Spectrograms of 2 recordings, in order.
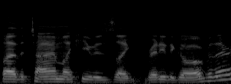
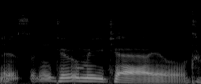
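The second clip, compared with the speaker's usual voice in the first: loud, very slow villain voice, every word drawn out; 6 dB louder than usual. Playing a father raising child Banes, speaking to his child: Bane voice. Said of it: "why are you talking like that?".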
